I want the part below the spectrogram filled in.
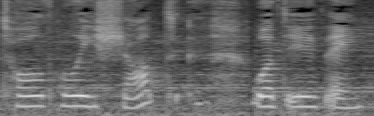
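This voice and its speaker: A woman's voice: fairly high pitch, level tone, slow pace. A young woman from Korea, chatting casually through a vlog with lots of fillers. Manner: chatty, loose with fillers like "like" and "you know". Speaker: vlogger. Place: bright home studio, indoors, then voice-over. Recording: talk over loud background music.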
